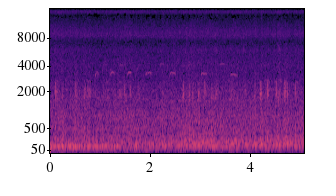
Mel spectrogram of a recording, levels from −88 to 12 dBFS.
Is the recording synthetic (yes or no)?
no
